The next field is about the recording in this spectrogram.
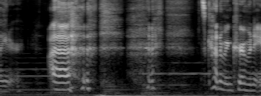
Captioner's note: nervous laughter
